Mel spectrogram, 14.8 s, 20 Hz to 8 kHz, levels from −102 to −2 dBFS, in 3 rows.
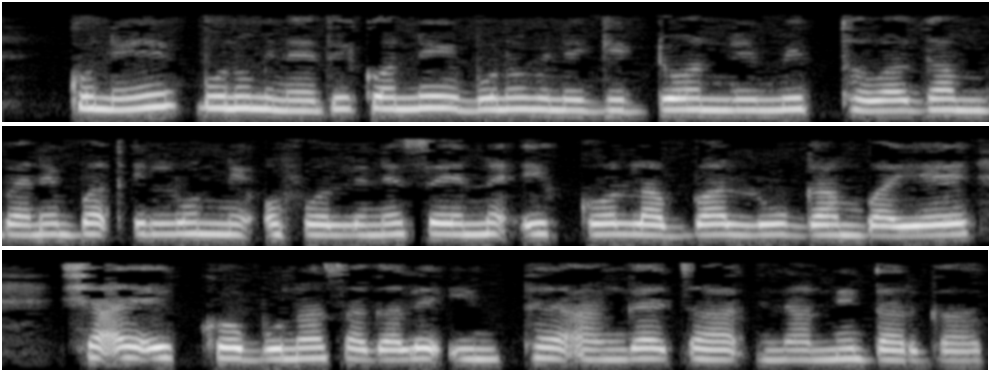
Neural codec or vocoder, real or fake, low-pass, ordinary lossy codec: none; real; 7.2 kHz; MP3, 24 kbps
